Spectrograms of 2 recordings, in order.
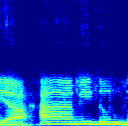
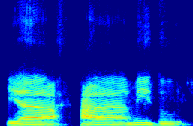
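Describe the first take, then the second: First: The name ends with an added n sound. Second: The name ends in a vowel, with no n. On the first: The speaker calls it wrong. "nggak boleh" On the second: The speaker calls it right. "menjadi gimana?"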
